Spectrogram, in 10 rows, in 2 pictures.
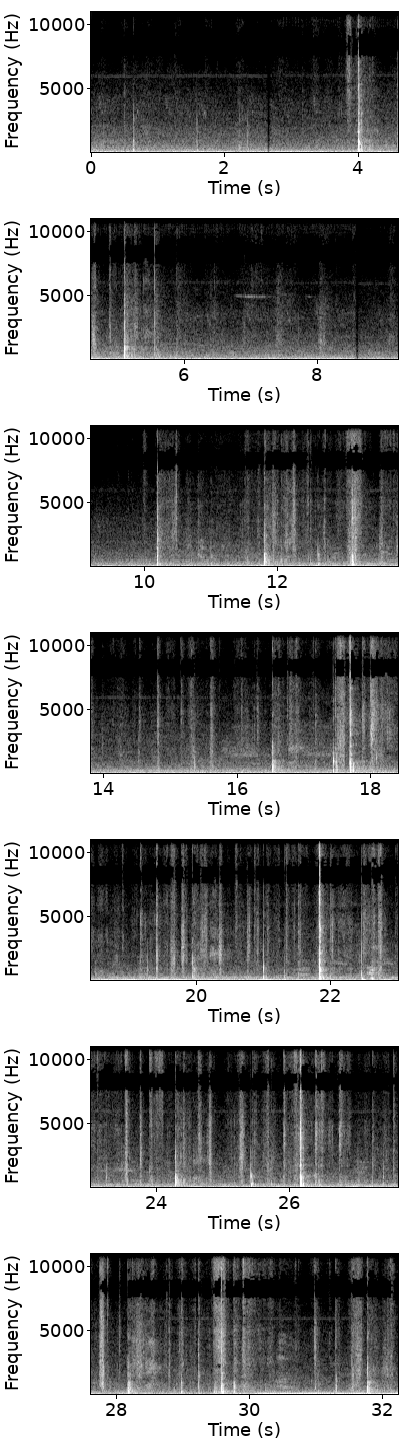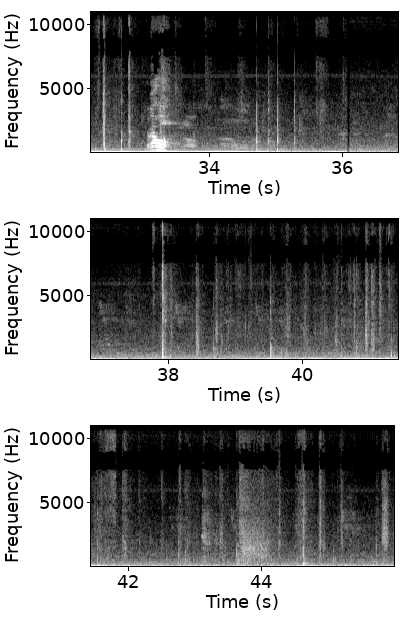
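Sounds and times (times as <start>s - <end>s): tennis ball struck by racquets: 21.7s - 22.7s.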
